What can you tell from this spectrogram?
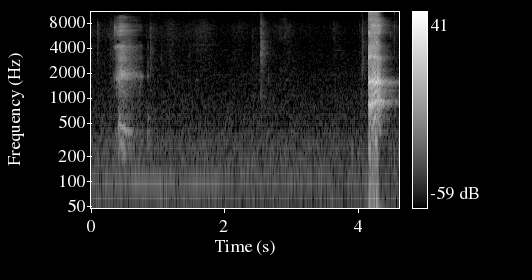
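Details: Recurring hiccup episode after eating Chinese food: two abrupt voiced hiccups a few seconds apart in a quiet room, with a faint click between.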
